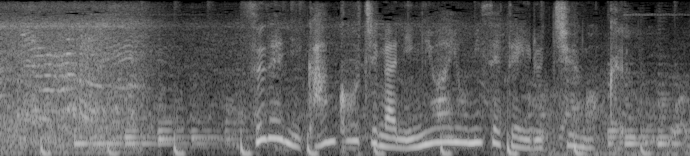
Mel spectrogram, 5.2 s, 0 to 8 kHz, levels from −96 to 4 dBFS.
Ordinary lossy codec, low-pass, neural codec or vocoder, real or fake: none; none; none; real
